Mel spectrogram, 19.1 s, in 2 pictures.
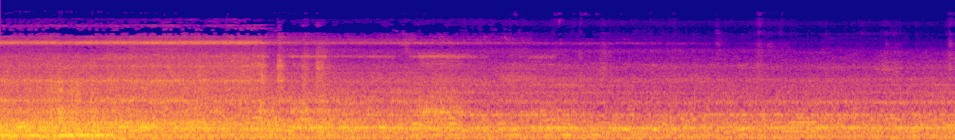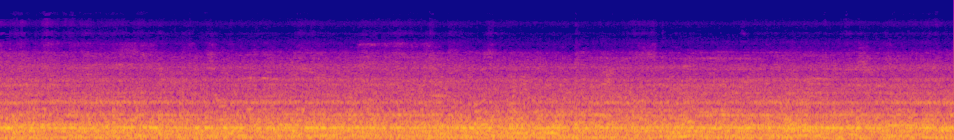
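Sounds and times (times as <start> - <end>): train wheels rumbling on rails: 0.0 - 6.9
constant hum: 0.0 - 19.0.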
